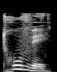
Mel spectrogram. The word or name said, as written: trouver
